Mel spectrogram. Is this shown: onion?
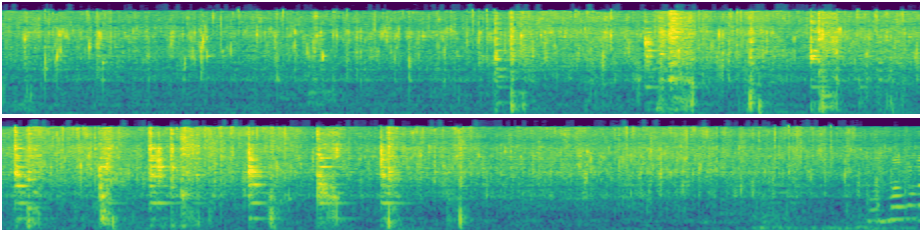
yes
